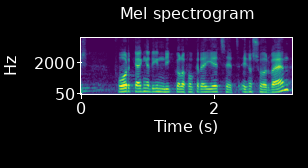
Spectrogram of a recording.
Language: Swiss German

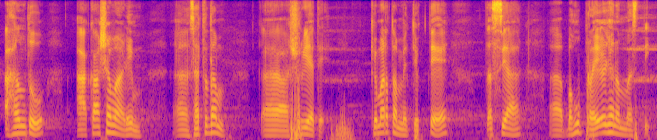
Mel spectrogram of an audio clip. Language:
Sanskrit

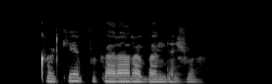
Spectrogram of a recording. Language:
Pashto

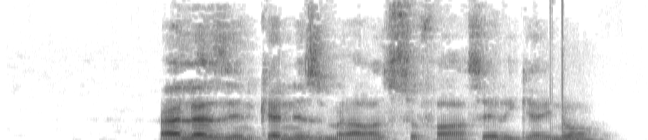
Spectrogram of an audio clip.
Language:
Kabyle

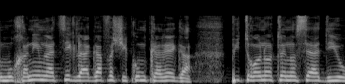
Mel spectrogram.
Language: Hebrew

